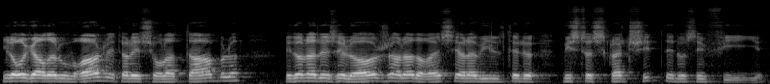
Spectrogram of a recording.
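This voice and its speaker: A man narrating a classic story as an audiobook in a measured, expressive way. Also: mid-range voice.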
